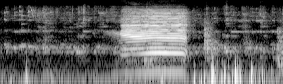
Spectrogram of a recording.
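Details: Fighting bull cows with their calves at the La Paloma ranch: one long, steady, harmonic-rich moo lasting about a second, over cowbells ringing constantly in the background.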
